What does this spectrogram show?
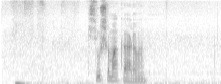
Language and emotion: Russian, neutral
